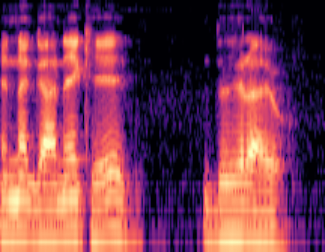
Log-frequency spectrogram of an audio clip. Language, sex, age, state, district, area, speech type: Sindhi, male, 60+, Maharashtra, Thane, urban, read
